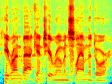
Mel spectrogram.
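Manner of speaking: ordinary delivery, nothing marked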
